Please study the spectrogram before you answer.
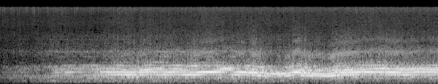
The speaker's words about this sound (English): When the railroad gave us permission to ride the locomotive of the Super Streamer, I was delirious with joy. Now I'm just delirious.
